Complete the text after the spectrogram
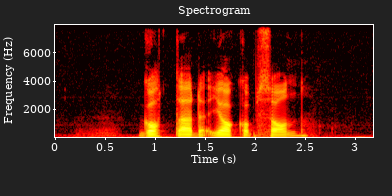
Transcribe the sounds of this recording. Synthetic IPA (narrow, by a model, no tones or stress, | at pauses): ɡɔt̪ːaɖjɑːkɔpsɔn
